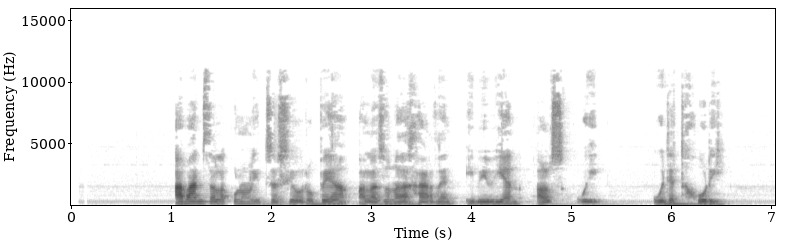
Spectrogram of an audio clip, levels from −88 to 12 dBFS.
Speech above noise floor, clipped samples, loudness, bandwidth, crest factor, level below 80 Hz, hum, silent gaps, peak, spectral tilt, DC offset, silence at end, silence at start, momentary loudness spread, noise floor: 37 dB; under 0.1%; -28 LUFS; 11.5 kHz; 26 dB; -80 dBFS; none; none; -4 dBFS; -4.5 dB/octave; under 0.1%; 0.5 s; 1.05 s; 12 LU; -65 dBFS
